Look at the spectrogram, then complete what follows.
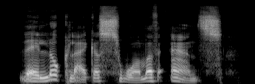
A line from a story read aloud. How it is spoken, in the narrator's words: chuckled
